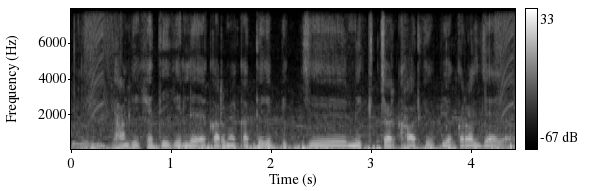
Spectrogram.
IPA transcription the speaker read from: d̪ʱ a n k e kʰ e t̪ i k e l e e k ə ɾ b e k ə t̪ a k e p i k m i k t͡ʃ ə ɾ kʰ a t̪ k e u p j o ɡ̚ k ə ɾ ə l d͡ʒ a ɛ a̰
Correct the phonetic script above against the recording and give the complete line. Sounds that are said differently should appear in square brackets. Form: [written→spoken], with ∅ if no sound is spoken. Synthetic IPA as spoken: d̪ʱ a n k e kʰ e t̪ i k e l e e k ə ɾ [b→m] e k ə t̪ [a→e] k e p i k m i k t͡ʃ ə ɾ kʰ a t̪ k e u p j o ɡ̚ k ə ɾ ə l d͡ʒ a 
